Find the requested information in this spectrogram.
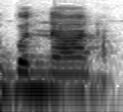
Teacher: the first syllable, ba, is short, but the next two syllables are stressed. They're long.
